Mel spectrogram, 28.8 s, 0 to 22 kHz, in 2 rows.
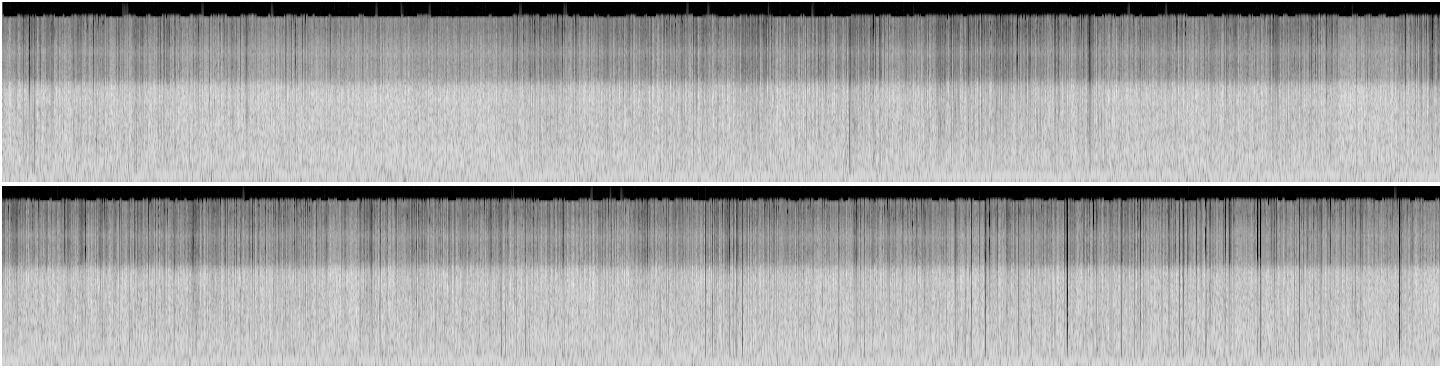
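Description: BMW R1200GS boxer-twin engine running under way on a dirt road, loud, with heavy wind and road noise on a handlebar-mounted microphone. The engine note steps up and down a few times as the rider changes speed.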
